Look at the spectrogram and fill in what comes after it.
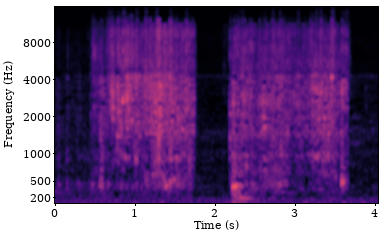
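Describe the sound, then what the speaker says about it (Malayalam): Two cups of water are poured into a pot of soaked rice in two separate, steady pours of about a second and a half each, with a short gap between them. The pours are close by and clear. "രണ്ട് കപ്പ് വെള്ളം നമുക്ക് ഒഴിച്ചു കൊടുക്കാം"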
